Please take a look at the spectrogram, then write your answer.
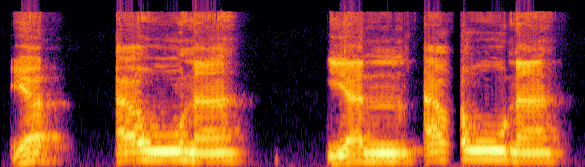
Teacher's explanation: Maka yad auna yanuna nunnya itu khaisyum a-nya jelas. Jadi cara membacanya izhar dengan jelas karena dia bertemu dengan halqi tapi nunnya ada aliran gunah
